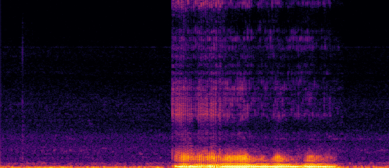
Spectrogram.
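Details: A sleeping dog that snores loudly and wakes its owner: after quiet breathing, a single loud, rough, rattling snore lasting under two seconds; ordinary snoring.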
